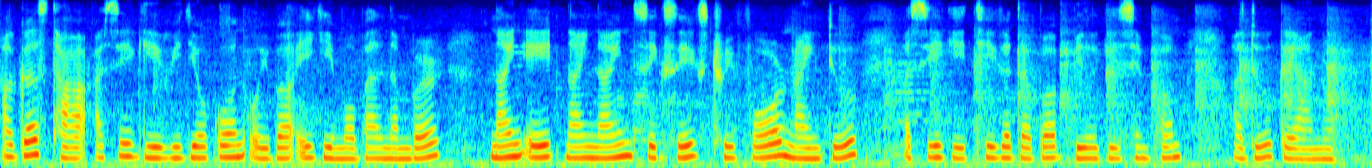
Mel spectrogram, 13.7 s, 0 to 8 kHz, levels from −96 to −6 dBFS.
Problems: background sounds at intervals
